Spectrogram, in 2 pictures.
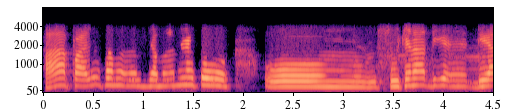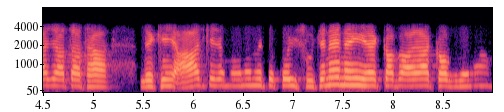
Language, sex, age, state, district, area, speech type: Hindi, male, 60+, Uttar Pradesh, Ghazipur, rural, conversation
